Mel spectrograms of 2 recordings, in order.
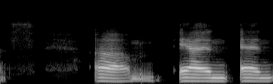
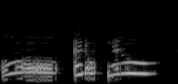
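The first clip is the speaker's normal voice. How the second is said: very high, soft, tiny little voice. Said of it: "little voice".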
